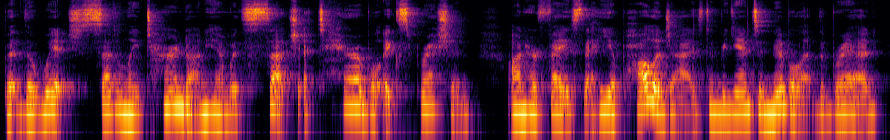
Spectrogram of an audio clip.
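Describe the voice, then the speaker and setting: A woman's voice: on the low side, moderate pace, darkish tone. Woman reading a storybook aloud, echoey room. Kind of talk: children's storybook read-aloud. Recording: roomy home echo.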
